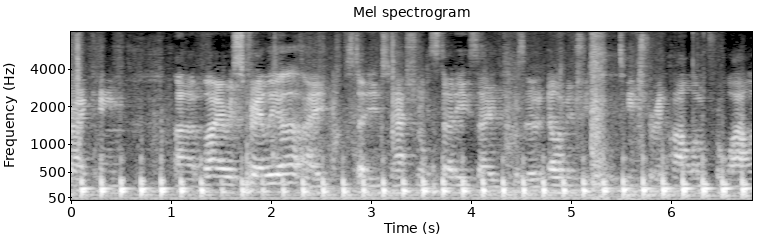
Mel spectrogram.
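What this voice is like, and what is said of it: Non-American English accent. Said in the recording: “As you can probably tell from my accent, I'm not from the United States”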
